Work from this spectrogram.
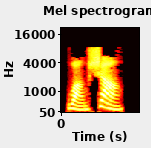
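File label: "网上", Mandarin Chinese; chinese-flashcards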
